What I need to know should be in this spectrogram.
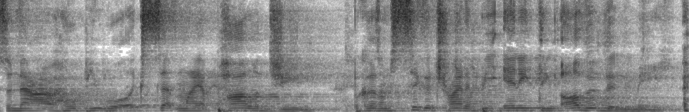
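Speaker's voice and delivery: plain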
